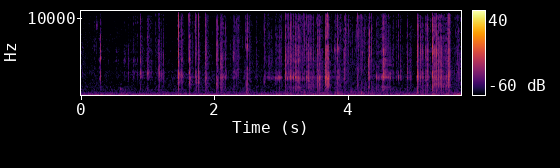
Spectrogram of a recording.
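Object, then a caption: Bar of soap. A utility knife scrapes chunks and shavings off a light green soap bar, making a rapid run of crisp, bright scratching and crackling ticks with a faint low hum beneath. The scraping grows denser and louder in bursts in the second half.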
